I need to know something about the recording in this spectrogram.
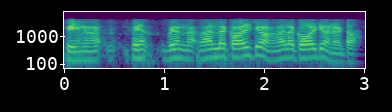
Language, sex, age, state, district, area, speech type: Malayalam, male, 18-30, Kerala, Kasaragod, rural, conversation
